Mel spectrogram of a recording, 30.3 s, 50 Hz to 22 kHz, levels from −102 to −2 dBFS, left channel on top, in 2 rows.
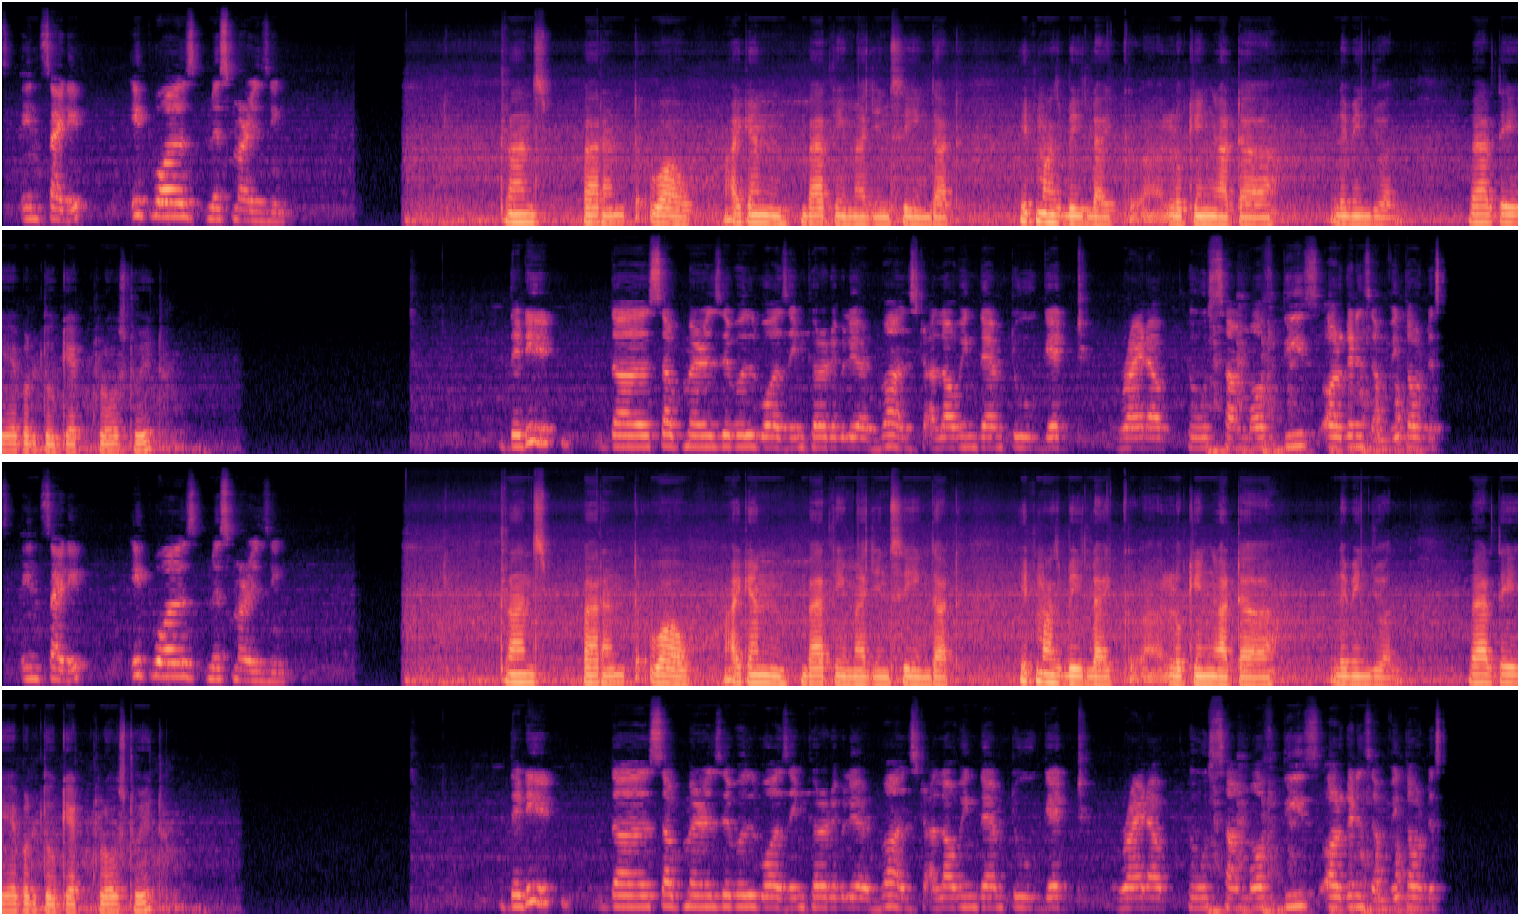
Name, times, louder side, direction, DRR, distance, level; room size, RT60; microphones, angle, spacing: voice 1, 0.2-0.8 1.3-2.9 20.1-20.9 21.1-26.0 26.3-29.5, left 1 dB, 25° left, 1.5 m, -32 dB
voice 2, 4.0-17.0, right 1 dB, 35° right, 1.0 m, -25 dB
8.9 x 5.8 x 2.4 m
head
